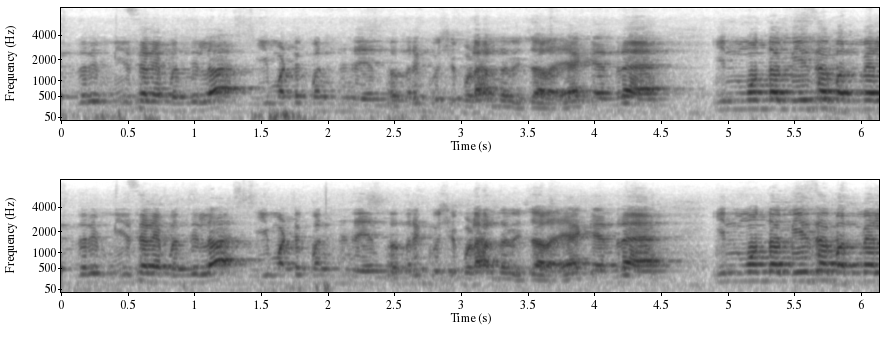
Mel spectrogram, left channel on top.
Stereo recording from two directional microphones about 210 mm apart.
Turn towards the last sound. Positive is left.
turn(degrees=50)  # may be behind; listen again after turning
